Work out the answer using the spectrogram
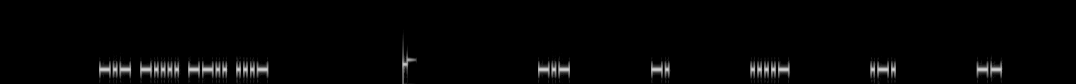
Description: Morse code, heard as a keyed tone, about 36 wpm, spaced as for 14 wpm, 700 Hz. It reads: K6ZV KN4RM
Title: USA Call Signs - 8x Character Spacing - 35wpm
